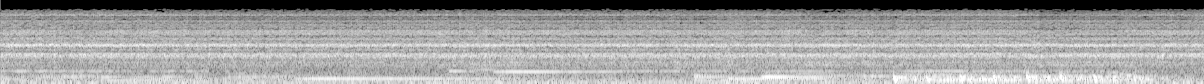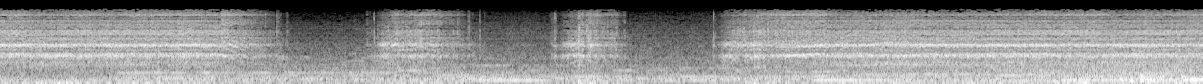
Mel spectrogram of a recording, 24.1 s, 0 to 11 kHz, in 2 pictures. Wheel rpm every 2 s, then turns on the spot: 160, 160, 160, 160, 160, 160, 160, 70, 30, 40, 160, 160.
none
